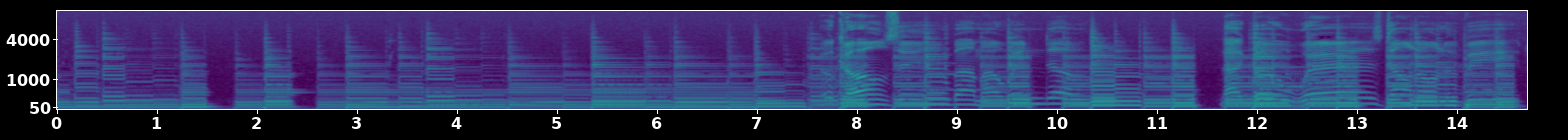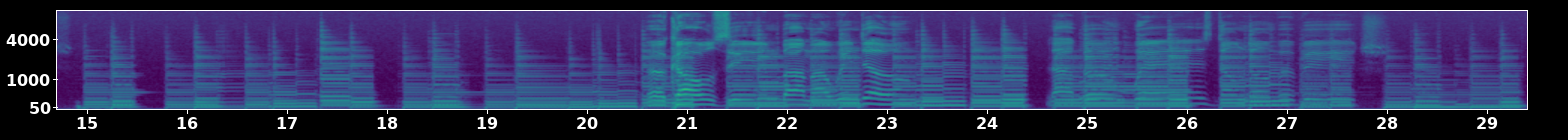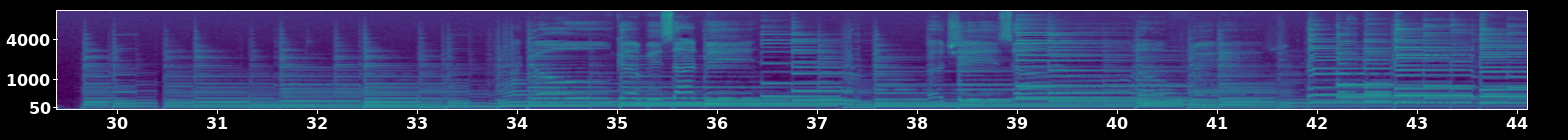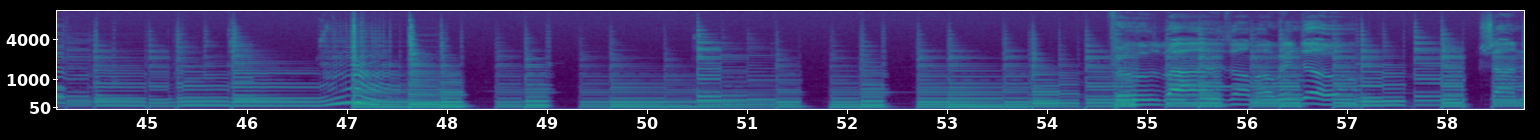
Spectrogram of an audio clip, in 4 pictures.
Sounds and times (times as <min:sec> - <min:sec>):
Acoustic guitar: 0:00.0 - 0:58.7.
